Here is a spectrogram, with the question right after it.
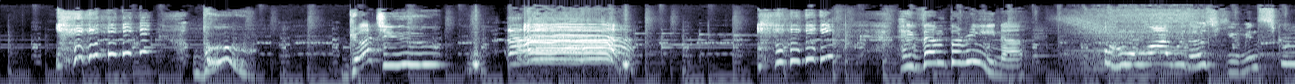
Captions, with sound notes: - (bat giggles) Boo! Got you! (all scream) - Hey Vampirina, why were those humans screaming?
